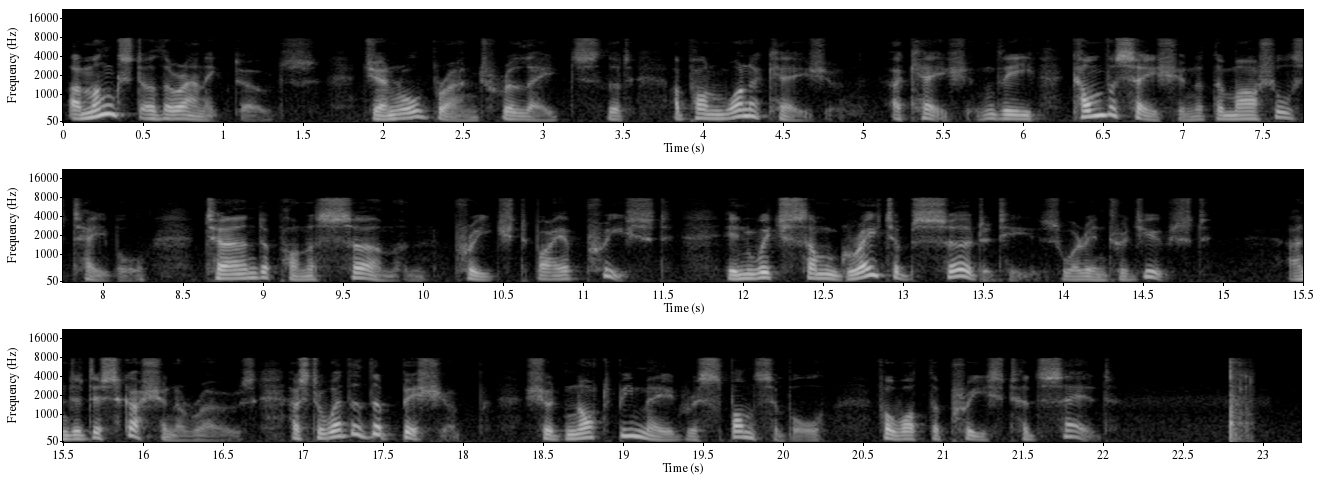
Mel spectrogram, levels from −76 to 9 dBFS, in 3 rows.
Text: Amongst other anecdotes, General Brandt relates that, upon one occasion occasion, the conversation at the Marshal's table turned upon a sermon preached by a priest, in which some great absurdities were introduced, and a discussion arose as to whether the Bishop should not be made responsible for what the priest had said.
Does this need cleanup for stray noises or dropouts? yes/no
yes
